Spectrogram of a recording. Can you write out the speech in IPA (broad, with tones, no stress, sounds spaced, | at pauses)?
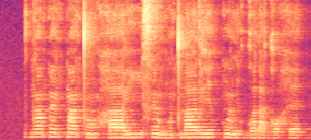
d ã˦ p ɛ̃˦ k͡p ã˦ t ɔ̃˨˦ h aː˧ ɣ iː˧ s ɛ̃˦˨ ɡʷ ã˧ t m aː˦ l ɣ e˦ kʷ ã˦ l i˨ ɡʷ a˦ ɾ a˨ ɡ ɔ˧ h ɛ˧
